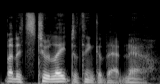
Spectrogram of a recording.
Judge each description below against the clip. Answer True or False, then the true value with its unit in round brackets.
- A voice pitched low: True (100 Hz)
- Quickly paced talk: True (340 wpm)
